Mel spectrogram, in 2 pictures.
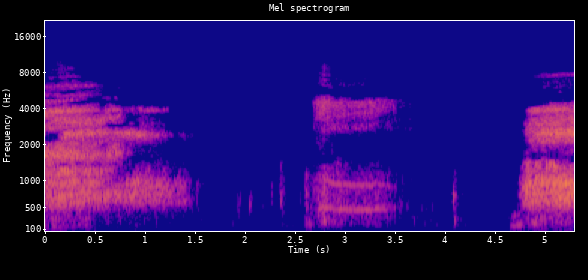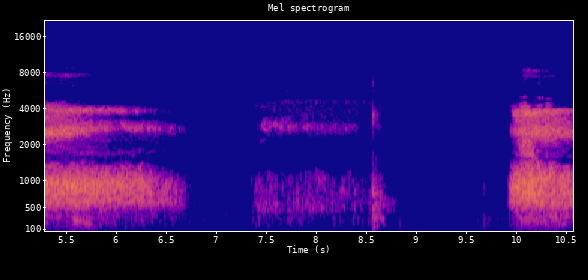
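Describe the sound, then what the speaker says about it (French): Deep breathing during a yoga session, with long airy exhales through the mouth. Several separate breaths come in a slow, steady rhythm with pauses between them, each close and fairly loud, and there is no talk. "Expirez par la bouche pour relâcher"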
